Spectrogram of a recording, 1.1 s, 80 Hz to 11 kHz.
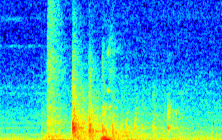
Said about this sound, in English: Ooh, hot 7 off the dice. Does come up to a 23, though.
